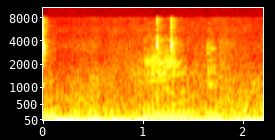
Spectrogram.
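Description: Near silence with a few faint clicks from working a computer, two of them close together a little past a second in.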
